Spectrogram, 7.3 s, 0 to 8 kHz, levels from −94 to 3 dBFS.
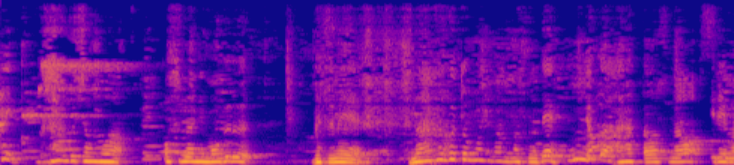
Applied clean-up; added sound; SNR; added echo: classical method WPE with log-MMSE.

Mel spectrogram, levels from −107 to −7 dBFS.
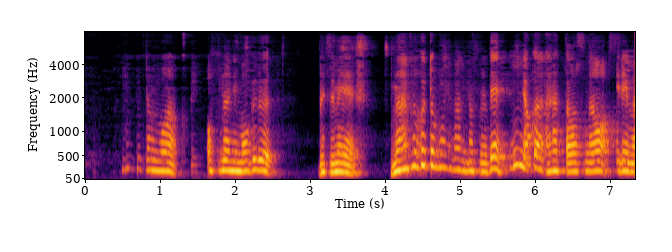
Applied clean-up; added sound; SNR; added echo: neural mask model DeepFilterNet 3.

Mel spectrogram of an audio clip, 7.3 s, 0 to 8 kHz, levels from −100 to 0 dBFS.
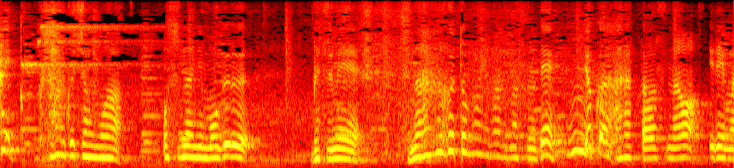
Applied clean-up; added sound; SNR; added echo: none; none; none; none.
